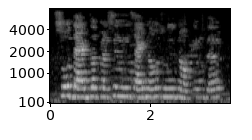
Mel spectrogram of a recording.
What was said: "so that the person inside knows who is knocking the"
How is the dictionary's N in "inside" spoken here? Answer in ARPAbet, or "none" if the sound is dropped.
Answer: none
